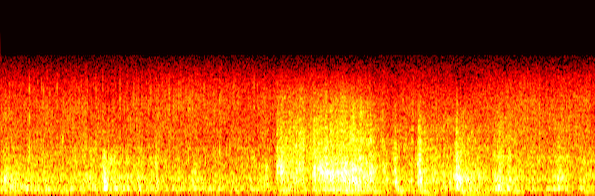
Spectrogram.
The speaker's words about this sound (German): Die kalte Jahreszeit hat uns wieder. Sturm und Regen rütteln an den Fenstern, Kälte kriecht uns unter die Haut.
